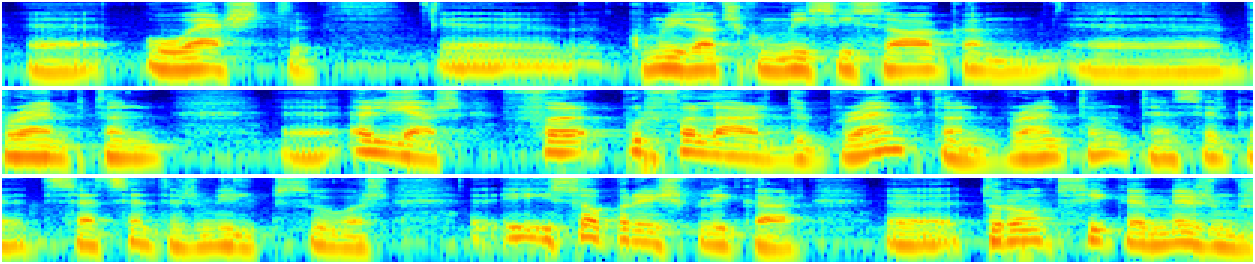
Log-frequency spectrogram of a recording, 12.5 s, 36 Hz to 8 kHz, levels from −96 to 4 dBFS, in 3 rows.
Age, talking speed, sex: 50-69, 150 wpm, male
